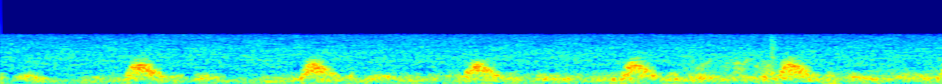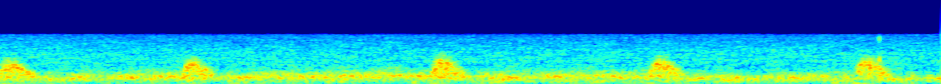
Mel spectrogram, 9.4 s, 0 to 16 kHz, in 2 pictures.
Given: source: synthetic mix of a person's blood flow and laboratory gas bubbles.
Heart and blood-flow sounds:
Doppler ultrasound of blood flow; subclavian vein
3.41-4.04 s: bubbles
9.08-9.23 s: bubbles
From the record:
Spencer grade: 2 (many but less than half of the cardiac periods contain bubble signals, singularly or in groups); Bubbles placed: anywhere in the cardiac cycle

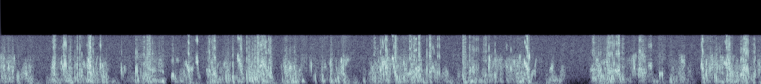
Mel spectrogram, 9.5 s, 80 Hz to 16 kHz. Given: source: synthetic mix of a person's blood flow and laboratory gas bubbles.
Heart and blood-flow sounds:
Doppler ultrasound of blood flow; precordium
0.00-0.43 s: bubbles
0.62-1.38 s: bubbles
1.48-1.58 s: bubbles
1.65-2.08 s: bubbles
2.12-2.53 s: bubbles
2.57-3.44 s: bubbles
3.49-4.38 s: bubbles
4.53-5.53 s: bubbles
5.70-6.73 s: bubbles
7.36-8.15 s: bubbles
8.21-8.32 s: bubbles
8.35-8.57 s: bubbles
8.76-9.52 s: bubbles
From the record:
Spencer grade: 4 (maximum detectable bubble signal sounding continuously throughout systole and diastole of every cardiac period, and overriding the amplitude of the normal cardiac signals); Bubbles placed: anywhere in the cardiac cycle

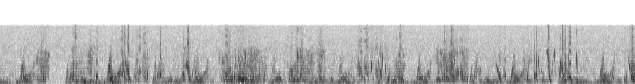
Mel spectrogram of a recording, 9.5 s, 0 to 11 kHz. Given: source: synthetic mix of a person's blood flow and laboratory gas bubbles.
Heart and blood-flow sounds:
Doppler ultrasound of blood flow; precordium
0.52-0.75 s: bubbles
1.07-1.50 s: bubbles
1.74-2.25 s: bubbles
2.38-2.45 s: bubbles
2.69-2.92 s: bubbles
3.27-4.04 s: bubbles
4.31-4.90 s: bubbles
4.94-5.03 s: bubbles
5.27-6.09 s: bubbles
6.53-7.05 s: bubbles
7.43-7.61 s: bubbles
7.83-8.70 s: bubbles
9.35-9.53 s: bubbles
From the record:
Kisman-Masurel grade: 342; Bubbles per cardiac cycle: rolling drumbeat, 9 or more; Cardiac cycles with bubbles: 100%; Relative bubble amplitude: moderate (0.250 to 0.450); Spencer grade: 3 (all of the cardiac periods contain showers or single bubble signals, but not dominating or overriding the cardiac motion signals); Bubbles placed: only in the low amplitude regions of the cardiac cycle

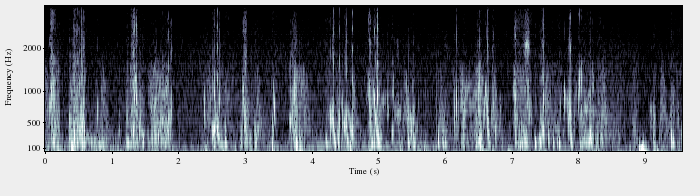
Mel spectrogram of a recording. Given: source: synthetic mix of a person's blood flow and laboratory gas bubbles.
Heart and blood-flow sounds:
Doppler ultrasound of blood flow; subclavian vein
0.05-0.23 s: bubbles
0.36-0.64 s: bubbles
0.77-0.81 s: bubbles
1.20-1.92 s: bubbles
2.36-2.45 s: bubbles
2.49-2.76 s: bubbles
2.91-3.21 s: bubbles
3.38-3.48 s: bubbles
3.65-3.92 s: bubbles
4.20-4.66 s: bubbles
4.80-5.63 s: bubbles
5.86-6.06 s: bubbles
6.10-6.88 s: bubbles
7.01-8.39 s: bubbles
9.07-9.17 s: bubbles
9.35-9.56 s: bubbles
From the record:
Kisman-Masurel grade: 342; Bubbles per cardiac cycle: rolling drumbeat, 9 or more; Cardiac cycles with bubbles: 100%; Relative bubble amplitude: moderate (0.250 to 0.450); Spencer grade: 3 (all of the cardiac periods contain showers or single bubble signals, but not dominating or overriding the cardiac motion signals); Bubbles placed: anywhere in the cardiac cycle

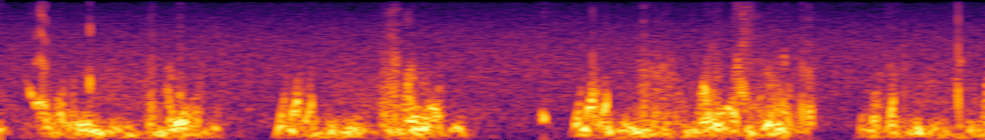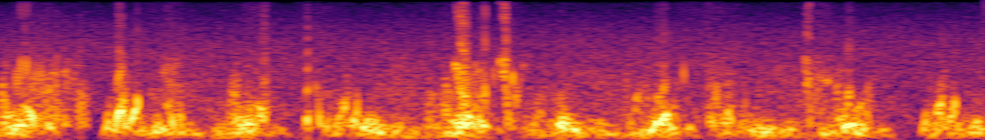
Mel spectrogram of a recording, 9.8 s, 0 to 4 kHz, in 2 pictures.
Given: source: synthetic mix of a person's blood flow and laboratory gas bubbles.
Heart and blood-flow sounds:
Doppler ultrasound of blood flow; precordium
0.11-0.33 s: bubbles
0.42-0.49 s: bubbles
0.73-0.82 s: bubbles
1.88-2.15 s: bubbles
2.68-2.77 s: bubbles
3.17-3.42 s: bubbles
3.54-4.10 s: bubbles
4.43-4.52 s: bubbles
4.75-4.84 s: bubbles
4.96-5.40 s: bubbles
5.67-5.91 s: bubbles
6.14-6.29 s: bubbles
6.42-6.62 s: bubbles
7.04-7.56 s: bubbles
8.30-8.63 s: bubbles
8.93-9.22 s: bubbles
From the record:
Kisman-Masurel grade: 233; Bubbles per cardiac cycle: several, 3 to 8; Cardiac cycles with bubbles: 50 to 99%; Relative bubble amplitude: loud (0.450 to 0.775); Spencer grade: 3 (all of the cardiac periods contain showers or single bubble signals, but not dominating or overriding the cardiac motion signals); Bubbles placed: only in the low amplitude regions of the cardiac cycle

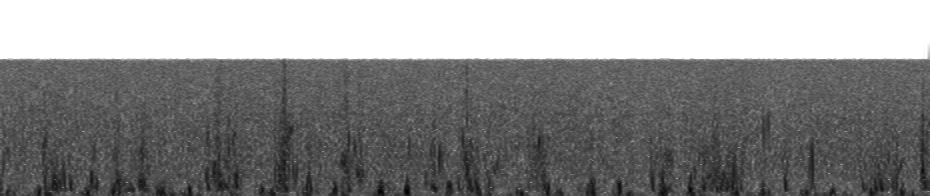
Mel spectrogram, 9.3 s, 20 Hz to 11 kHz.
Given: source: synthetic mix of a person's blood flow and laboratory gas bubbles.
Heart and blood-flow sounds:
Doppler ultrasound of blood flow; precordium
0.00-0.12 s: bubbles
0.41-0.77 s: bubbles
0.89-1.02 s: bubbles
1.15-1.25 s: bubbles
1.27-1.51 s: bubbles
1.94-2.46 s: bubbles
2.73-3.01 s: bubbles
3.05-3.17 s: bubbles
3.40-3.66 s: bubbles
4.09-4.13 s: bubbles
4.22-5.04 s: bubbles
5.27-5.53 s: bubbles
5.75-5.98 s: bubbles
6.47-6.75 s: bubbles
6.88-7.47 s: bubbles
7.61-7.72 s: bubbles
7.82-7.92 s: bubbles
8.07-8.18 s: bubbles
8.58-9.08 s: bubbles
9.19-9.31 s: bubbles
From the record:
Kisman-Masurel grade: 242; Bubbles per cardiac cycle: several, 3 to 8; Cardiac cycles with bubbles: 100%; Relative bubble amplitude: moderate (0.250 to 0.450); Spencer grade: 3 (all of the cardiac periods contain showers or single bubble signals, but not dominating or overriding the cardiac motion signals); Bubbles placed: anywhere in the cardiac cycle

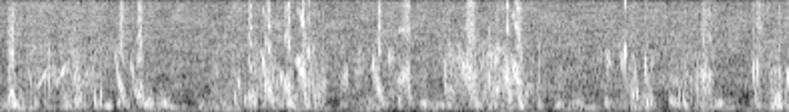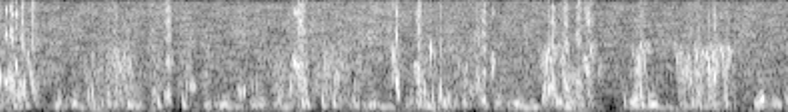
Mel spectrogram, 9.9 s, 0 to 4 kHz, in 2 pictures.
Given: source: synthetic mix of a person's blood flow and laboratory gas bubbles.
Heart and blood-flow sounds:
Doppler ultrasound of blood flow; precordium
0.03-0.95 s: bubbles
1.42-2.06 s: bubbles
2.12-2.20 s: bubbles
2.31-2.60 s: bubbles
2.75-3.42 s: bubbles
3.76-4.46 s: bubbles
4.67-5.21 s: bubbles
5.45-6.17 s: bubbles
6.39-6.60 s: bubbles
6.63-7.12 s: bubbles
7.36-8.04 s: bubbles
8.28-8.71 s: bubbles
8.79-9.04 s: bubbles
9.12-9.55 s: bubbles
9.81-9.86 s: bubbles
From the record:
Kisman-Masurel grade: 342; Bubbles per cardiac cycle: rolling drumbeat, 9 or more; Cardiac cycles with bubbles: 100%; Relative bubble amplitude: moderate (0.250 to 0.450); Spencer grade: 3 (all of the cardiac periods contain showers or single bubble signals, but not dominating or overriding the cardiac motion signals); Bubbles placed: only in the low amplitude regions of the cardiac cycle

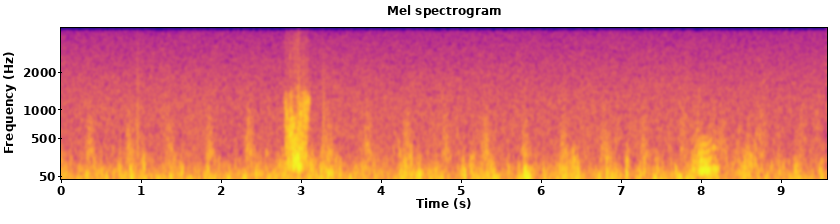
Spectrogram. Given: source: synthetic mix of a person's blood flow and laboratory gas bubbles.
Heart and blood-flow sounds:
Doppler ultrasound of blood flow; subclavian vein
2.79-3.13 s: bubbles
From the record:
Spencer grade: 1 (occasional bubble signal discernible with the cardiac motion signal, with majority of cardiac periods free of bubbles); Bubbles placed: anywhere in the cardiac cycle

